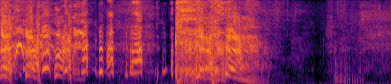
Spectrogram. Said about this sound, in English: I have to cough.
